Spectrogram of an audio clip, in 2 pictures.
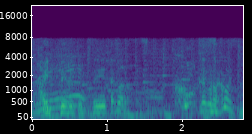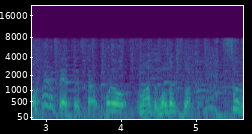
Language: Japanese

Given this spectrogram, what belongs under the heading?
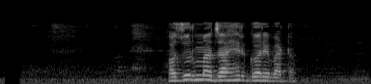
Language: Nepali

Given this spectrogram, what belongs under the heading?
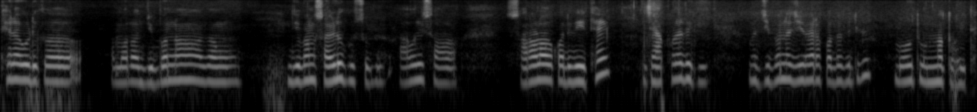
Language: Odia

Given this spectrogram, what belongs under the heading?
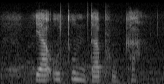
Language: Venda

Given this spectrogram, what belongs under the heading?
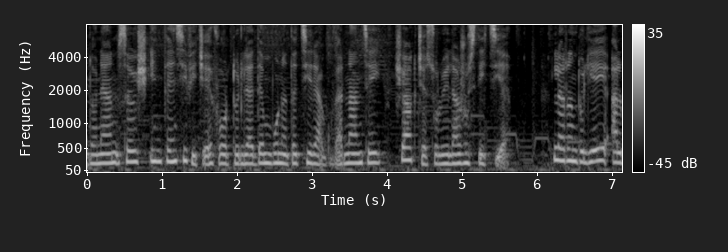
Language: Romanian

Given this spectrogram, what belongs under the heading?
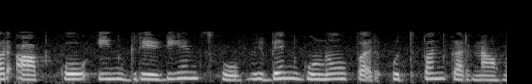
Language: Hindi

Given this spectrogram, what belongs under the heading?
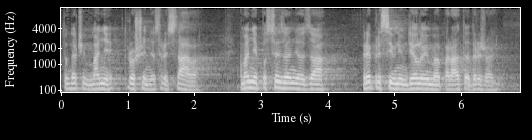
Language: Croatian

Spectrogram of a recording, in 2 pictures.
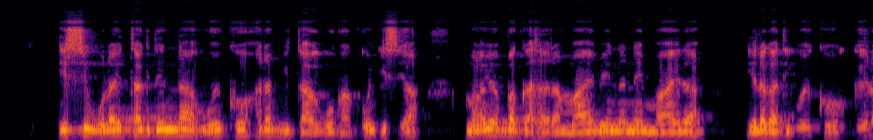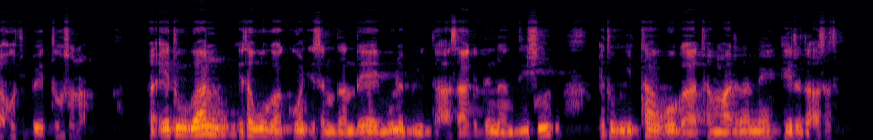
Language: Wolaytta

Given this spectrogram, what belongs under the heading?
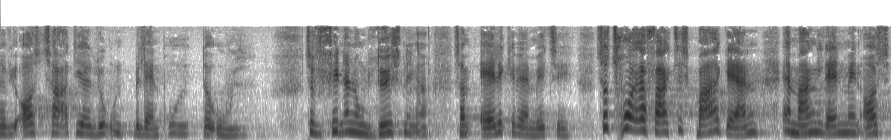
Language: Danish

